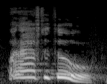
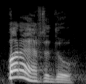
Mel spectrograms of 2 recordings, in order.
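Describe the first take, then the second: First: Higher, pleading what I have to do; desperate question. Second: Said in the usual way. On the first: Retold or imitated. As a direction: cry out for an answer.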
